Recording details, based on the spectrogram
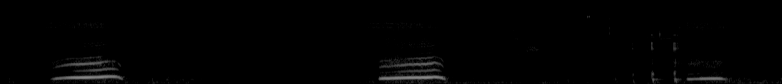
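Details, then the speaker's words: Male pet cat snoring while asleep, possibly dreaming: three tonal, whistling snores a few seconds apart with small clicks and snuffles before the last one. "My cat is sleeping. Listen. Look guys, how sweet. How sweet my baby is sleeping. He's snoring."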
